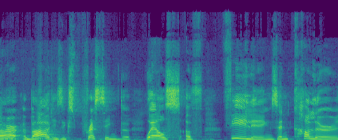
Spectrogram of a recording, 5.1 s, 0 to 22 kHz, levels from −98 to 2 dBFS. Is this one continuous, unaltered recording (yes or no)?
no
